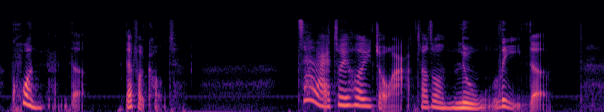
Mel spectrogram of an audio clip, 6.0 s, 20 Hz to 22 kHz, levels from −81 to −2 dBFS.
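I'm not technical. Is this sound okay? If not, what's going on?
Yes, nothing wrong is audible in this speech recording, so there is nothing to fix.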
